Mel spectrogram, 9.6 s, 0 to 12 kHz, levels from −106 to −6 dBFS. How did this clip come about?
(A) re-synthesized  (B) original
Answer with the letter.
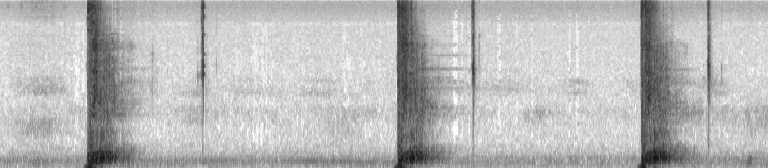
B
